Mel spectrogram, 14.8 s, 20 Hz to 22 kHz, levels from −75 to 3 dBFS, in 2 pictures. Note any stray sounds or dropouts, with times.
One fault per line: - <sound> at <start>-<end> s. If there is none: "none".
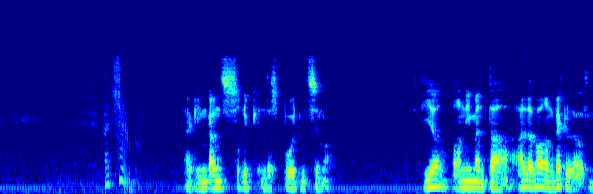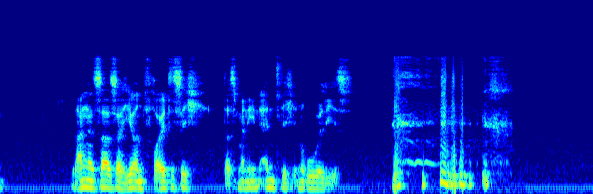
- sneeze at 0.8-1.8 s
- laugh at 12.3-13.8 s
